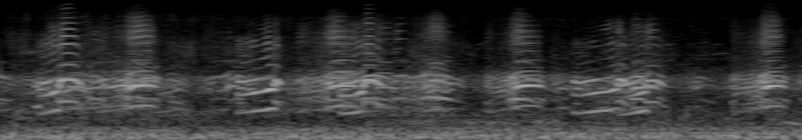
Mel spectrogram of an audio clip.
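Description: Geese honking in a steady chorus of repeated calls during a goose hunt in Pennsylvania, fairly close and loud, with no voices.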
